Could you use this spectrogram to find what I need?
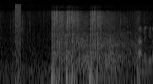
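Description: A rifle fires a short burst of shots.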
